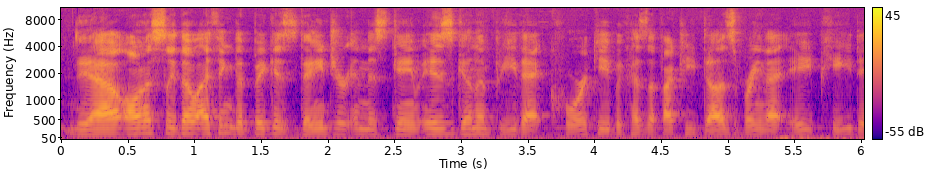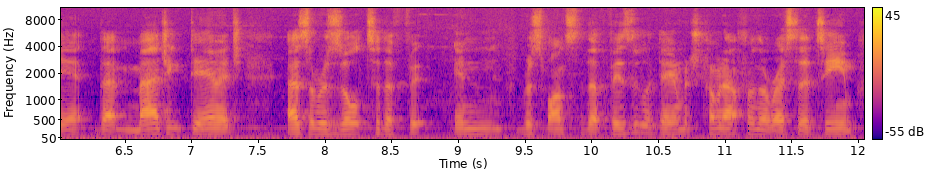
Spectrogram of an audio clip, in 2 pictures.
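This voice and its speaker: A man casting a live esports match play-by-play, excitable and rising to shouts on big plays. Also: mid-range voice, a little fast, few pauses, a little hiss or hum.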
